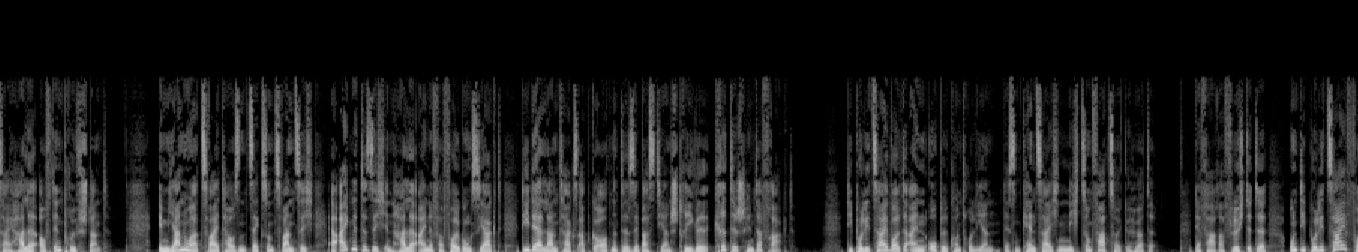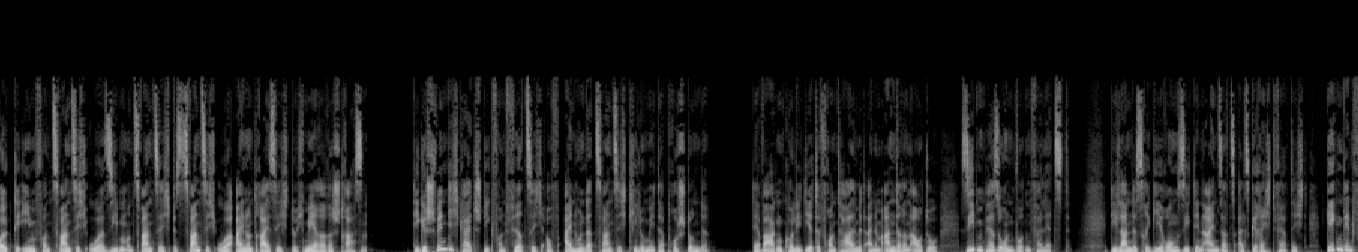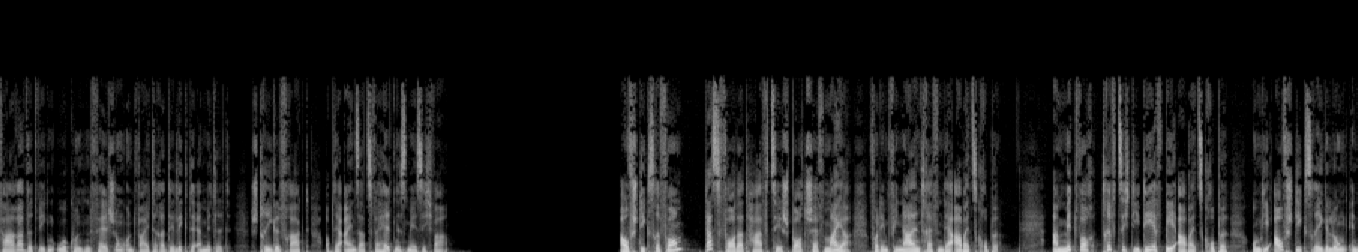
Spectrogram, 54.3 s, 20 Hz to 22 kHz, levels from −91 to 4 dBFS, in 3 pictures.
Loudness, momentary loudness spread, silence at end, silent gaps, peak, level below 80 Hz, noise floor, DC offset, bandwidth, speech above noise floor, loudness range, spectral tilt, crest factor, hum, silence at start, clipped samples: -24 LUFS; 11 LU; 0 s; 42.53-44.45 s; -4 dBFS; -42 dBFS; -75 dBFS; under 0.1%; 15.5 kHz; 52 dB; 6 LU; -5.5 dB/octave; 20 dB; none; 0 s; under 0.1%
